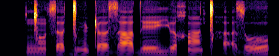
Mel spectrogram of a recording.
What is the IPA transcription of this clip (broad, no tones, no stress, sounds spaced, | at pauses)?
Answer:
ŋ͡ǀ õ s ɐ ɡ͡ǀ ẽ ʈ ɐ z a d̪ eː j ɨ χ ã ǀʰ a̰ z o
